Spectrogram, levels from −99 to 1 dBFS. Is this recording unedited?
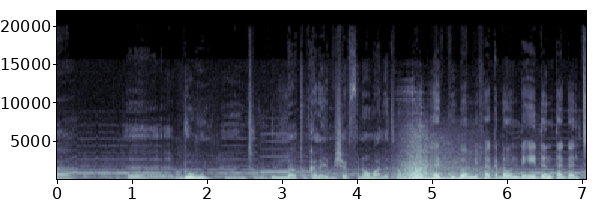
no; 1 cut; at 4.8 s

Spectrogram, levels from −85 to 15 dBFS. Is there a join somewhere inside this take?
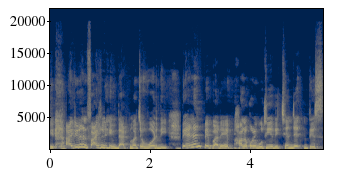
yes; 2 cuts; at 2.5 s, 3.6 s

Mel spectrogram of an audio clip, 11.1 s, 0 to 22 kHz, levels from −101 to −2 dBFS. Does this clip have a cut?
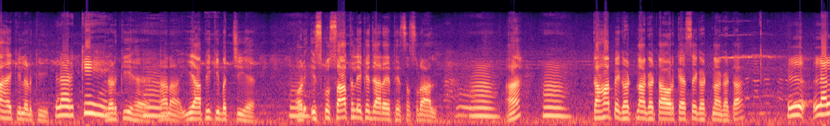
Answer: no; 0 cuts

